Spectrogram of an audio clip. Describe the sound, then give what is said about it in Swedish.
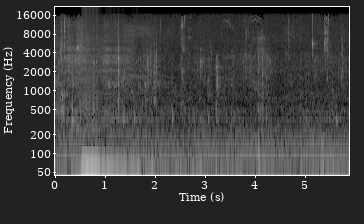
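Soft chewing and crunching of Arla butter with large sea salt crystals, small crisp clicks scattered through a faint, close mouth sound, loudest near the start and then settling into quieter, irregular bites. “då tar vi Arlas med havssalt. Ja. Det här kan jag tycka är lite gott. När man får lite större saltkristaller.”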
